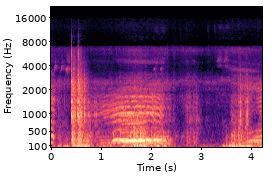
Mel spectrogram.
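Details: Steers at Lago Escondido, lot 17, giving one sustained low moo lasting about a second, with a sharp knock before it and another moo beginning at the close.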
